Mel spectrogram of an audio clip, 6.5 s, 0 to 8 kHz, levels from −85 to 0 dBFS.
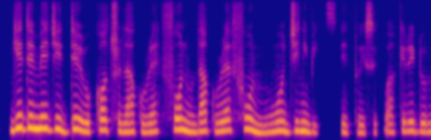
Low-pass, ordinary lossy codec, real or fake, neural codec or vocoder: none; none; fake; codec, 16 kHz, 0.3 kbps, FocalCodec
